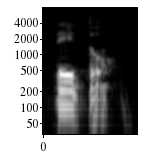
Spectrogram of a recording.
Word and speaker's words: dedo: 你们当然当地人，你们就去问你们的朋友，他们就会 dedo dedo。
